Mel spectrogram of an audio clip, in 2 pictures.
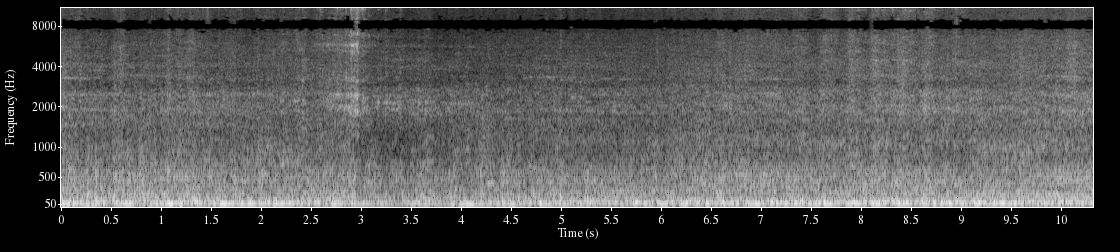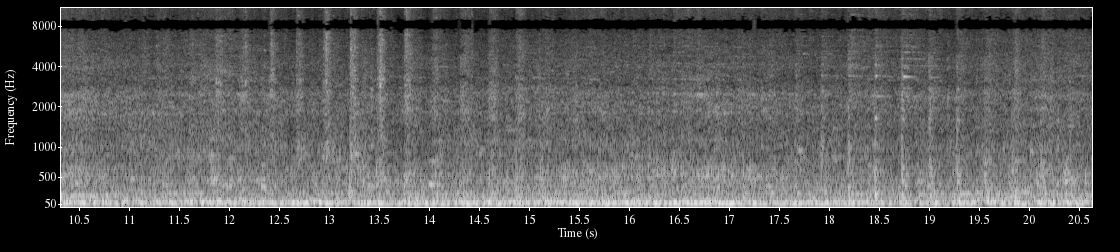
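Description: Freight cars of a long manifest train rolling past at close range: a steady low rumble with runs of rapid clicks as the wheels cross rail joints, thickest from the middle of the stretch on.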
